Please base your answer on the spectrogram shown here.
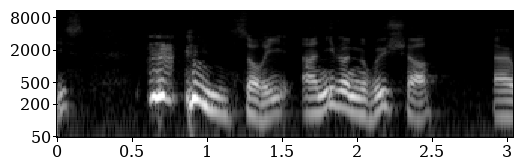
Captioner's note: clears throat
